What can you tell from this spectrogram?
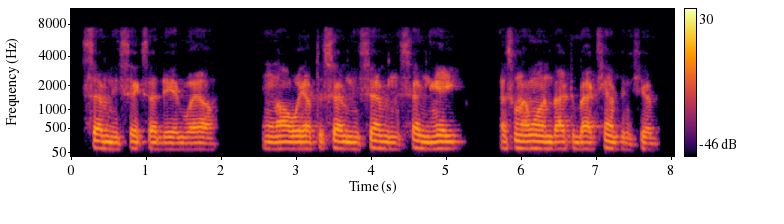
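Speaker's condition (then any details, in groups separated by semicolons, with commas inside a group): Parkinson's; age 70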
